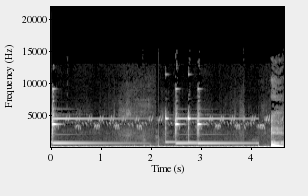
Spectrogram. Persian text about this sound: زنگ میزنن. کی هسته ای وقت شب؟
